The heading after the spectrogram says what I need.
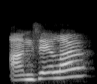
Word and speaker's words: Angela: Angela. Angela. Think Ella, and it's just Angela.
